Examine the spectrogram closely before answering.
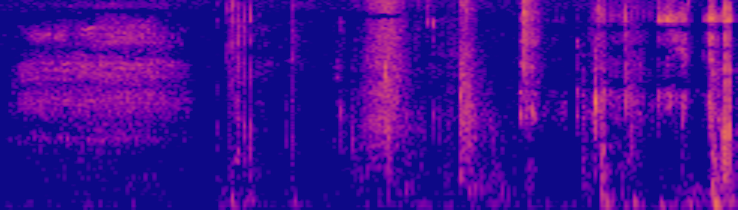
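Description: Handling noise: a soft rush in the first second, then scattered light clicks and knocks, with a louder thump near the end.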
